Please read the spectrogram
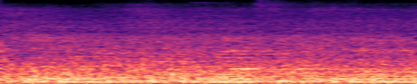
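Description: Steady low rumble of background noise with a faint murmur of distant voices.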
